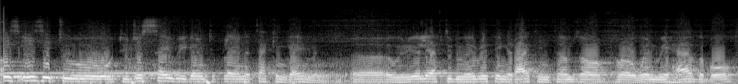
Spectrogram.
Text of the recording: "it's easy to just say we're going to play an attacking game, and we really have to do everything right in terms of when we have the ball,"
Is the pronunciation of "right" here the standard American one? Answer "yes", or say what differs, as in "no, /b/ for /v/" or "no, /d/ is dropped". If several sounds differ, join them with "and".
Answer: yes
